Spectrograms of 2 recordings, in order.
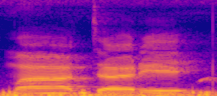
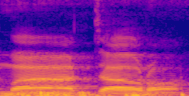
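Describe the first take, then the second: First: The final vowel leans toward an e sound. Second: The final vowel is an open a sound.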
